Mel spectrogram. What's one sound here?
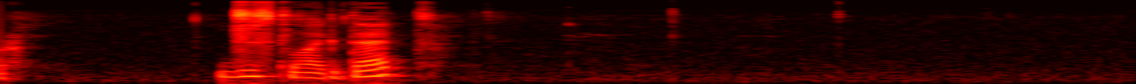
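Small plastic beads click softly against each other.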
